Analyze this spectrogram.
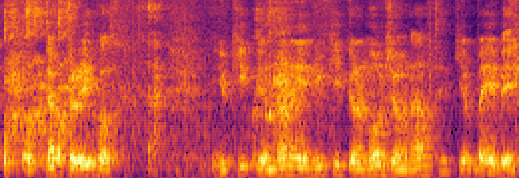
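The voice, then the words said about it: Austin Powers character accent. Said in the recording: “that accent ... Austin Powers”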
